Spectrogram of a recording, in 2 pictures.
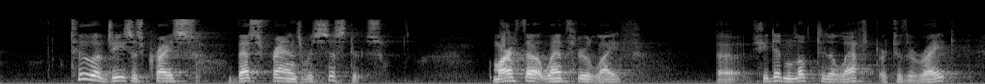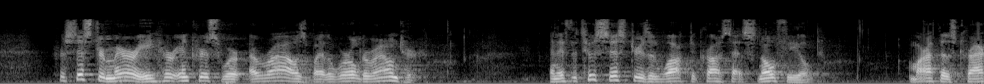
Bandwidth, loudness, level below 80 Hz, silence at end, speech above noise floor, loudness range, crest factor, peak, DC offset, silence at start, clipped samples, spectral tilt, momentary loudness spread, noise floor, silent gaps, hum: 8.8 kHz; -18 LUFS; -48 dBFS; 0 s; 34 dB; 5 LU; 18 dB; 0 dBFS; 1%; 0.7 s; under 0.1%; -5.5 dB/octave; 13 LU; -51 dBFS; none; none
